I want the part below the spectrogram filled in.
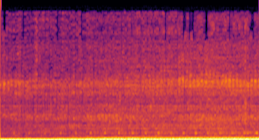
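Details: Turbo Mitsubishi after retiming a jumped timing belt, with new plugs, distributor and ECU, running on downpipe only, no full exhaust: smooth, even low idle with steady throb, no misses or rattles; loud but clean.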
